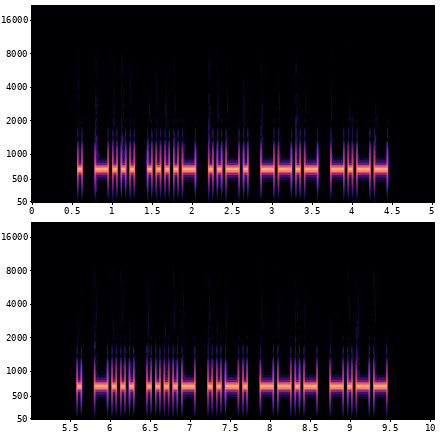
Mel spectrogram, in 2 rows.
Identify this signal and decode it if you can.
Morse code, heard as a keyed tone, about 22 wpm, 700 Hz. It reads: EB4FQY EB4FQY
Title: DXCC-100 Call Signs - 6 Characters - Repeated 3x - 22wpm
